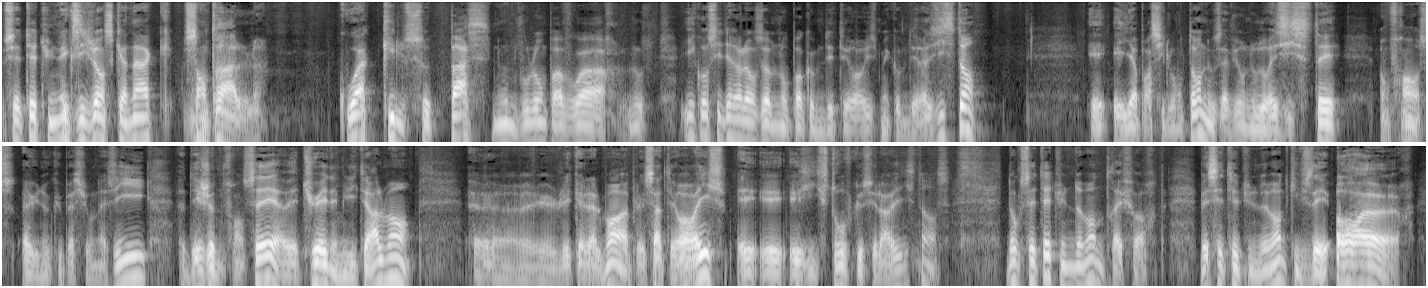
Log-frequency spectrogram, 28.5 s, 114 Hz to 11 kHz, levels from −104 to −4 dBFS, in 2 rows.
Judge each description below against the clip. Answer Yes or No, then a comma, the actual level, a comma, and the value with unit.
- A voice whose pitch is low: Yes, low, 110 Hz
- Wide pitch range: Yes, wide, 6.5 semitones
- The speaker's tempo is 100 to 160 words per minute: No, average, 175 wpm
